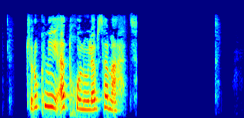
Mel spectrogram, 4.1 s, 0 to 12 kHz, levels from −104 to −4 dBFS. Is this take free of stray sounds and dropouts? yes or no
yes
